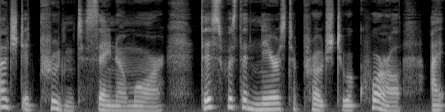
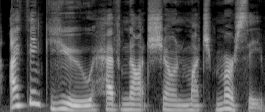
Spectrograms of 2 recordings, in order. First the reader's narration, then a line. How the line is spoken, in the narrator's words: replied she, with a short, bitter laugh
